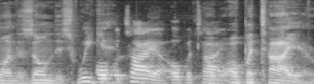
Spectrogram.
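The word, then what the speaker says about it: Opetaia: Opataya, right? Opataya, yeah, he's and in my notes here, I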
